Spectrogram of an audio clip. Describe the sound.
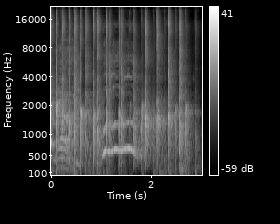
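Applause breaks out for a guest: a few pairs of hands clap in a loose, uneven rhythm of sharp, bright claps, with voices calling out over them.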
